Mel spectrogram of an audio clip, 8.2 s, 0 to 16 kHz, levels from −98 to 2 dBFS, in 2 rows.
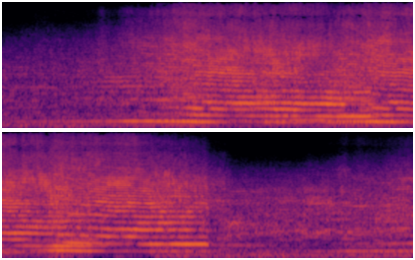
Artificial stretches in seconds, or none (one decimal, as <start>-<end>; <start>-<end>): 5.0-5.6; 6.6-7.6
